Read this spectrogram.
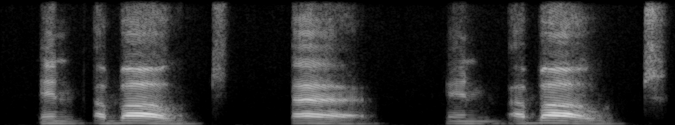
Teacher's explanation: Central vowels, middle of the tongue, टंग का जो middle part है इज रेज्ड, वो ऊपर को आता है।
